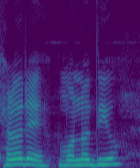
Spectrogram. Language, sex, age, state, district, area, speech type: Odia, female, 18-30, Odisha, Balasore, rural, spontaneous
